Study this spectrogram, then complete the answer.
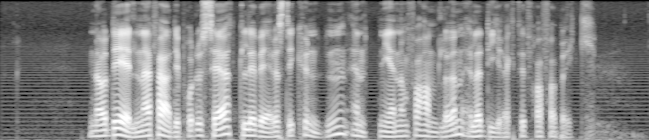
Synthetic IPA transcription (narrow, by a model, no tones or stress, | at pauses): nɔʁd̪eːlən̩æːfæːd̪ɪpʰʁʊd̪ʉseːʁt̪lɛʋeːʁəsd̪eːkʰʉnd̪n̩ɛnt̪n̩jɛnɔmfɔʁhɑnd̪ləʁənɛ̰lːəd̪iːʁɛkt̪ʰəfʁɑ̰ːfɑbʁɪ̰k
